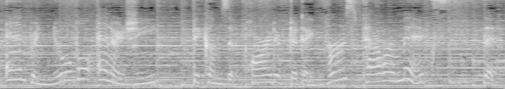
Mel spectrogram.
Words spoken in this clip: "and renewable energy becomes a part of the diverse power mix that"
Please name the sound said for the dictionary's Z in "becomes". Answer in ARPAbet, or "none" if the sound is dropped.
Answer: Z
